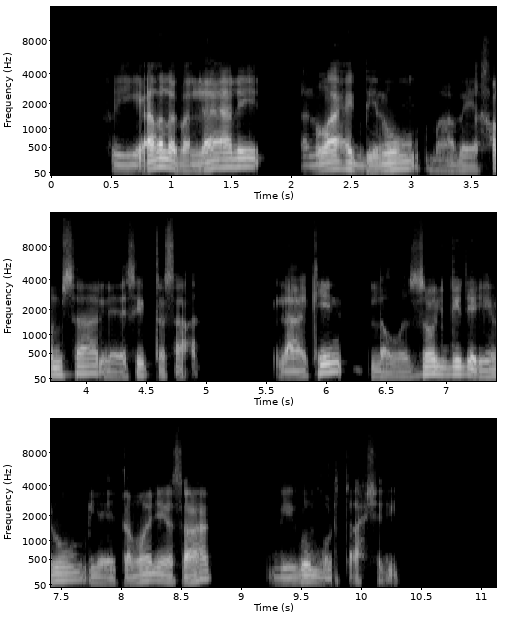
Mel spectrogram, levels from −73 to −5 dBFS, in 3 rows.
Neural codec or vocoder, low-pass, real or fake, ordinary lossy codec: codec, 44.1 kHz, 2.6 kbps, SNAC; 14.4 kHz; fake; none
